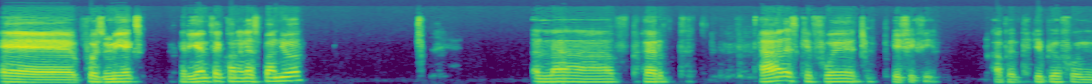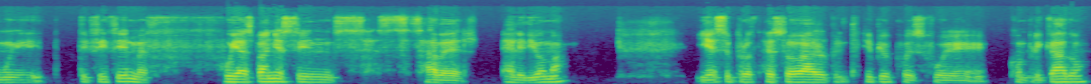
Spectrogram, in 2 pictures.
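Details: Stuttering in an adult male from England speaking Spanish as a second language in an interview; he says he is a little nervous, which may affect his speech.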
